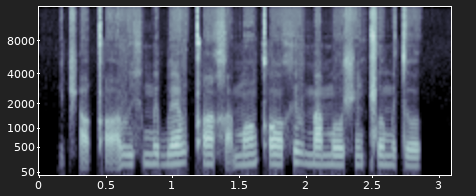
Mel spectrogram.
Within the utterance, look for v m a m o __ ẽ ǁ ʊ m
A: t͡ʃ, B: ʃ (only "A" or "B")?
B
